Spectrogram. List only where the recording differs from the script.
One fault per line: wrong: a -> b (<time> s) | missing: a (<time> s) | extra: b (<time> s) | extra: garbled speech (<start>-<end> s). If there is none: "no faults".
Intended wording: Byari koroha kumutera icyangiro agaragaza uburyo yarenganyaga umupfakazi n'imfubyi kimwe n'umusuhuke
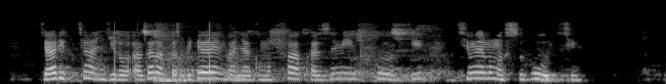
missing: koroha kumutera (0.6 s)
